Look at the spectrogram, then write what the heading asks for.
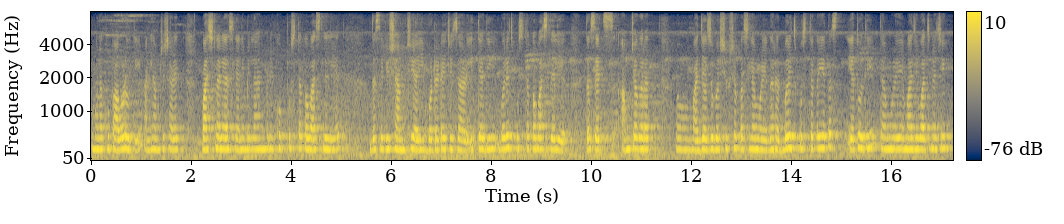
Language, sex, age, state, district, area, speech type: Marathi, female, 18-30, Maharashtra, Nanded, rural, spontaneous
